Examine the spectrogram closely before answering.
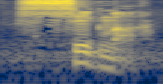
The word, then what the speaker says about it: sigma: symbol for standard deviation it is read as sigma okay that's how you pronounce that symbol sigma in this equation up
